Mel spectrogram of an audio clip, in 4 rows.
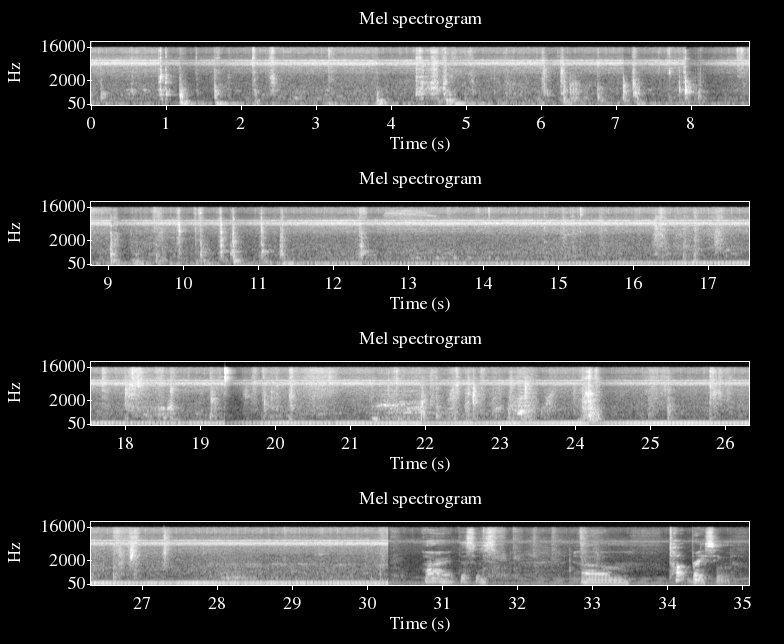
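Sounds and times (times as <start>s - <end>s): low hum: 10.8s - 30.7s
steady high-pitched tone: 11.7s - 17.7s.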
